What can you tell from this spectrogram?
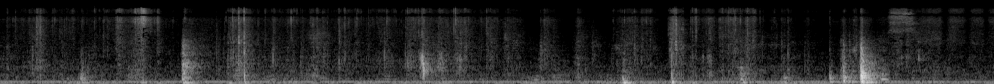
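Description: Packing noises: white plastic packaging rustling and crinkling in the hands, with scattered light knocks and taps, the loudest a knock about eight and a half seconds in.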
